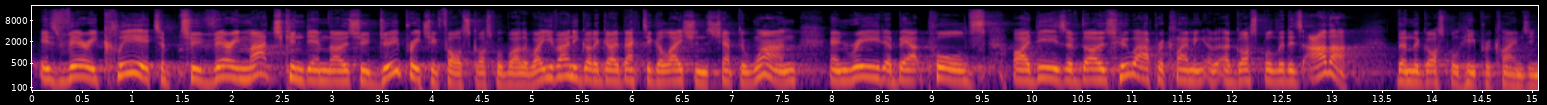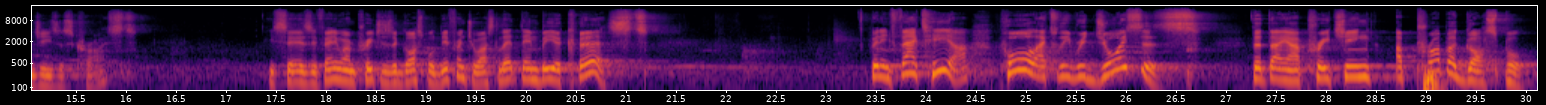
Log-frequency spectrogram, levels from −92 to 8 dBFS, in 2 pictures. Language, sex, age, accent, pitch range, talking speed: English, male, 40-59, Australian, 165-255 Hz, 155 wpm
